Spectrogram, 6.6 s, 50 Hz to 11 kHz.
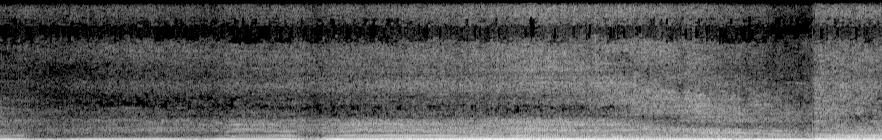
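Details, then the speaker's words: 1994 Polaris Indy 440 snowmobile, rebuilt fuel pump, airbox reinstalled: two-stroke rises in pitch under throttle then flattens and sags; bogs, won't climb past 4–5K rpm, though no longer dying, idle slightly low. "well it's not dying anymore although it's seems to be bogging a little bit last time I had no issues at all H hitting Red Line this time it doesn't seem to want to climb past 4 or 5K"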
